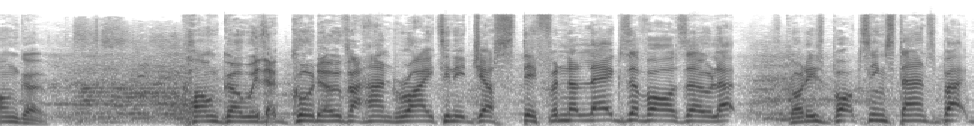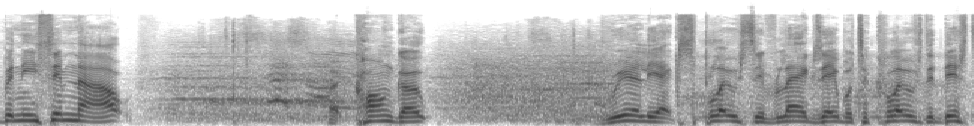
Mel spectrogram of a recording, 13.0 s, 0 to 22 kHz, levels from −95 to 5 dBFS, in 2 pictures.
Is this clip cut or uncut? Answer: uncut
